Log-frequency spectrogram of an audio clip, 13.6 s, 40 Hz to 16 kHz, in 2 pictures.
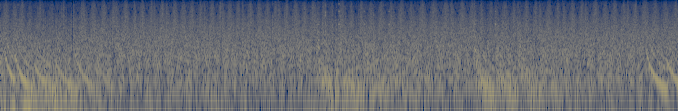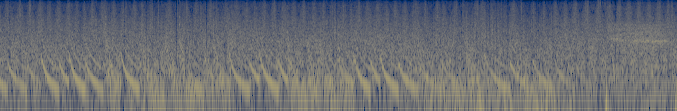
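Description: Continuous rapid shooting in the Atari 8-bit space shooter Warhawk, a loud relentless stream of electronic gunfire bursts with descending zaps layered over it, no voices.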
